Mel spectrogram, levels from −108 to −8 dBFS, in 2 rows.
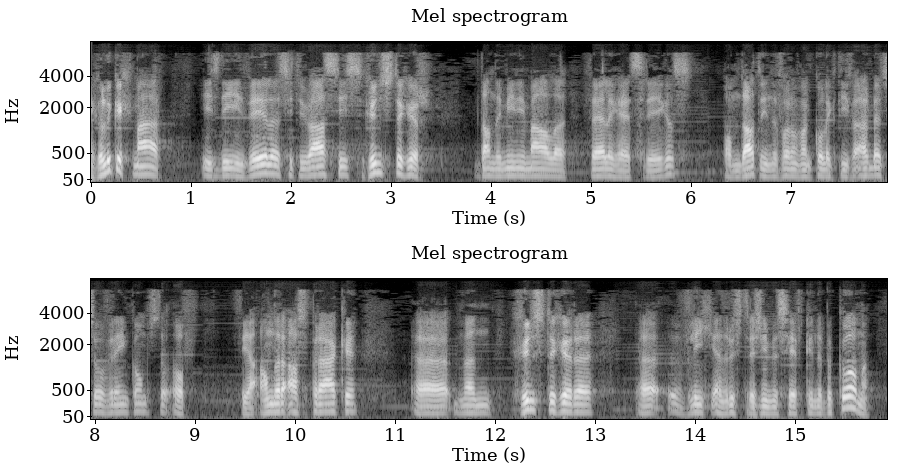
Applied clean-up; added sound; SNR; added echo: neural separator model SepFormer DNS4.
